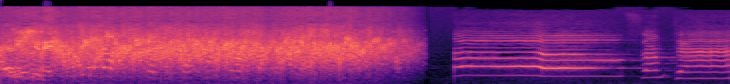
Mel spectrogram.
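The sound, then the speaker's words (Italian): Loud, dense applause from an audience for a guest fills the first four seconds, then cuts off. After a brief gap, music begins with sustained, melodic tones that shift in pitch. “forse gli possiamo fare anche un applauso.”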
